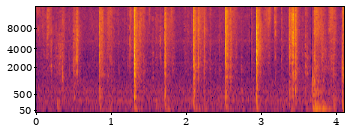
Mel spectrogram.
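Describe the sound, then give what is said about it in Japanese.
Oracle cards being shuffled during a fortune-telling session make many crisp, irregular snapping clicks that repeat in quick bursts, with no talk. “今カード切っております”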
